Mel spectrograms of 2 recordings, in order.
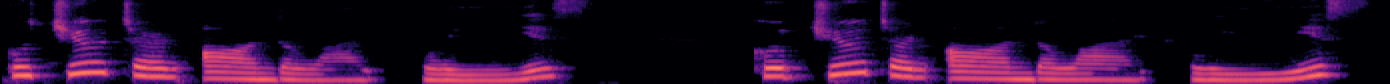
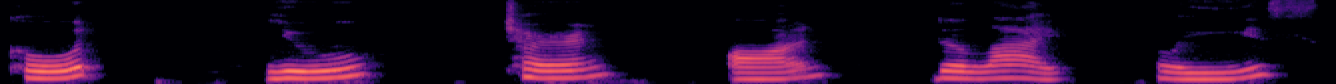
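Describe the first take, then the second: First: Could you turn on the light read smoothly and slowly; slow, smooth full-sentence model. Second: Could and you punched loud, each word split off with pauses; loud, separated words for beginners. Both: Shown as a demonstration. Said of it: "ini Miss kasih tahu ya".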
